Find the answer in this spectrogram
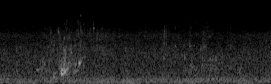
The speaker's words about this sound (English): As I look at these boats passing by, I think maybe it could be that easy to just leave everything on the shoreline and go off on an adventure.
